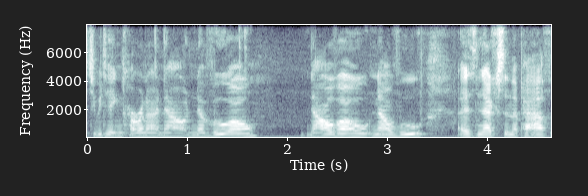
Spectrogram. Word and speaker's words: Nauvoo: Nauvoo, I believe is how you say it.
